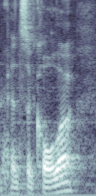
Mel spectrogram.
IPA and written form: ˌpɛnsəˈkoʊlə (Pensacola)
